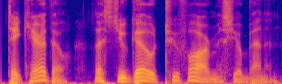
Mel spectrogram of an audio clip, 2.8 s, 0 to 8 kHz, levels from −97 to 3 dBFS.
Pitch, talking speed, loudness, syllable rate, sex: 100 Hz, 215 wpm, -21 LUFS, 4.9 syllables/s, male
